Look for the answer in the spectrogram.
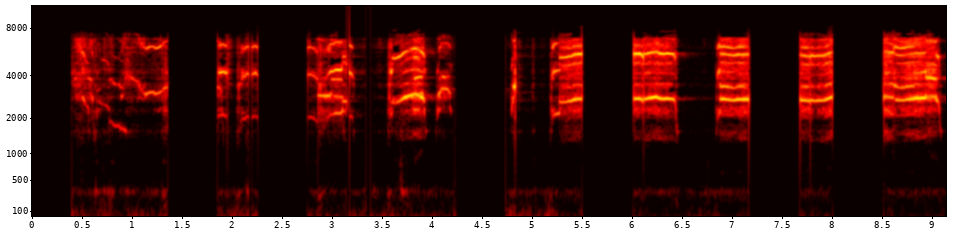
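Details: Young female ospreys, two sisters on a nest-cam nest at Loch Arkaig, around 20:00 on 11 August 2019, complain noisily as the male delivers only a tiny fish. Harsh, squealing bursts repeat about once a second, loud and rasping.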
